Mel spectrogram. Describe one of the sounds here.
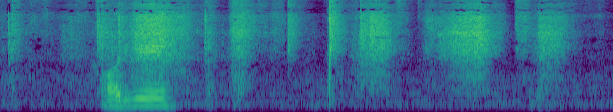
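Fabric rustles and swishes as it is handled.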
